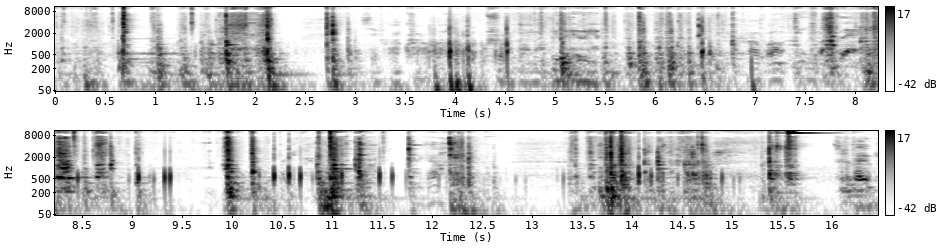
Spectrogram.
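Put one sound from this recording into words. Plastic parts click and knock as a cover is pried loose.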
